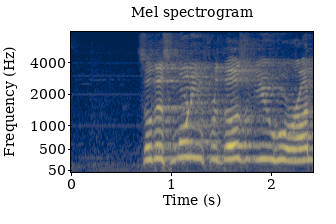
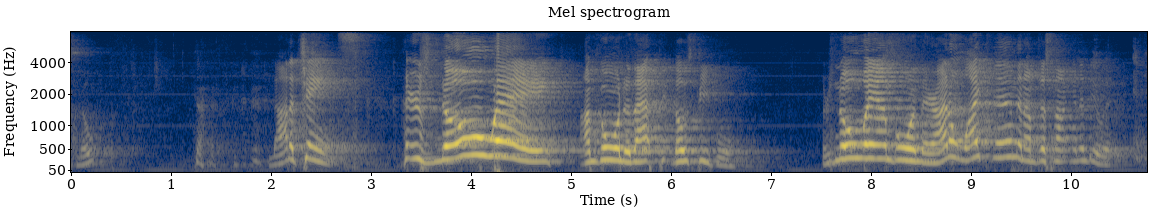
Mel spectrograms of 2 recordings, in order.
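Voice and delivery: stubborn refusal; 8 dB louder than usual. Retold or imitated. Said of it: "what was Jonah's response?".

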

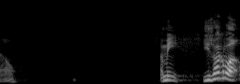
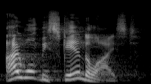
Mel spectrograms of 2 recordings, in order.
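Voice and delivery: loud, raised, emphatic declaration; bold vow; 5 semitones higher, 8 dB louder than usual. Retold or imitated. Peter insisting to Jesus he won't fall, bold vow. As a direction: protest it with full confidence. Peter boldly vows his loyalty.

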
